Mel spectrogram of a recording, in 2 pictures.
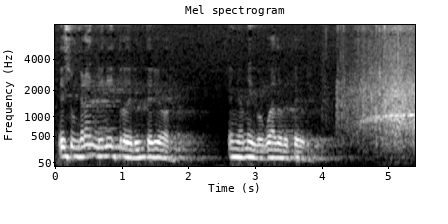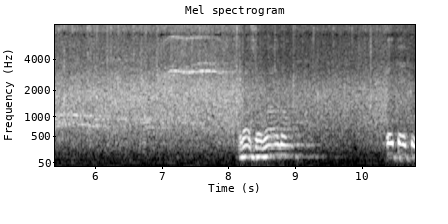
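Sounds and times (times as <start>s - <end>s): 
speech: 0.0s - 2.0s, 2.6s - 3.9s, 8.2s - 9.2s, 10.4s - 10.8s
applause: 4.2s - 10.8s.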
